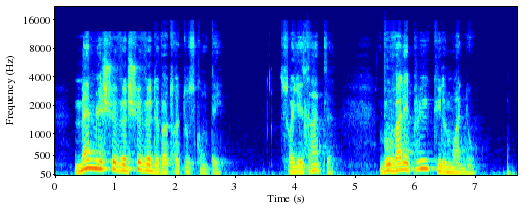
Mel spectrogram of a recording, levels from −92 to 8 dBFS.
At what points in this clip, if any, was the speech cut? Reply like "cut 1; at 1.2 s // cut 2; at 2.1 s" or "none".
cut 1; at 1.2 s // cut 2; at 2.1 s // cut 3; at 4.1 s // cut 4; at 5.9 s // cut 5; at 6.4 s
